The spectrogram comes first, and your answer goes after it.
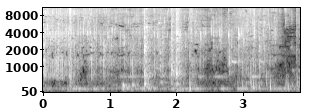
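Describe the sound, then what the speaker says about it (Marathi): Garlic frying in hot oil, a dense bright close sizzle with occasional light scrapes and knocks of a stirring utensil throughout. "लसूण चांगला लाल झालाय, असं लाल होऊ द्यायचा, खरपूस तळून घ्यायचा"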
